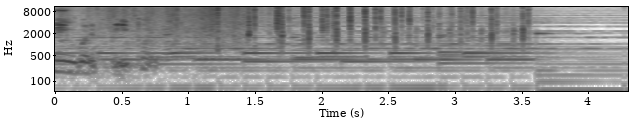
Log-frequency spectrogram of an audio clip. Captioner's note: clapping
